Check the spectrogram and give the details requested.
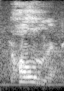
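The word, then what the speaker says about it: Colón: They're known as Colon. Colon. Think about it. It's spelled colon.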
